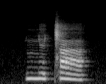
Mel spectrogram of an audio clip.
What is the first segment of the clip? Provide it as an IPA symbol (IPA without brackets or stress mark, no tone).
ɲ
